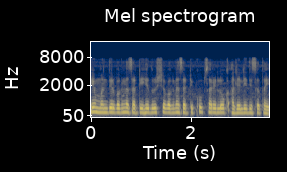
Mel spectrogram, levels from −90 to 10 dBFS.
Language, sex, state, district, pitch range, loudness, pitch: Marathi, male, Maharashtra, Chandrapur, 160-170 Hz, -16 LUFS, 165 Hz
